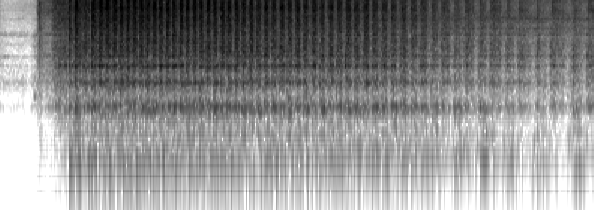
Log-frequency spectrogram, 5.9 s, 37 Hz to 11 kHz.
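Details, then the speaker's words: Extremely worn 2-inch scale Fowler steam traction engine running after repacking the piston rod gland, adjusting the small end bearing and shimming the crosshead slipper; even chuffs near four a second, steady hiss, no rattle or knocking now. The whistle is painfully high-pitched. "now the engine doesn't seem to be rattling at all but the whistle is painful"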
